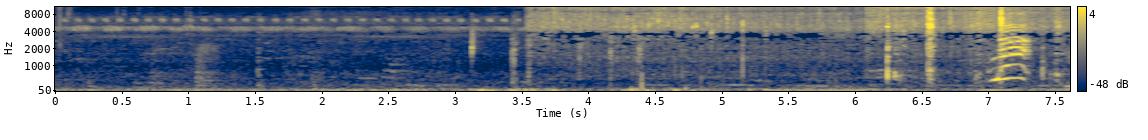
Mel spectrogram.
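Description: About halfway through, chopped food drops into hot oil in a metal wok over a wood fire and starts sizzling loudly and steadily. Near the end a metal spatula stirs and scrapes the food, with sharp clacks and scraping against the wok.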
